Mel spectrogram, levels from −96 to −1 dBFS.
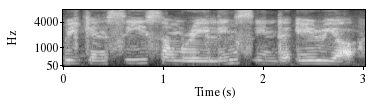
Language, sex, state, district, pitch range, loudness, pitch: English, male, Assam, Kamrup Metropolitan, 150-165 Hz, -12 LUFS, 155 Hz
